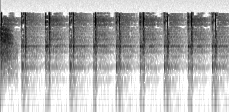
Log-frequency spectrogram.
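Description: Steady, clock-like ticking from inside a parcel: about ten sharp, evenly spaced ticks in quick succession, fairly quiet, with no voices or other sounds.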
